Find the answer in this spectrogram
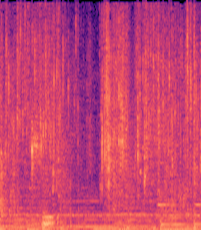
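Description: Water running steadily from a handheld shower hose in a dog-grooming tub, with background music.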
